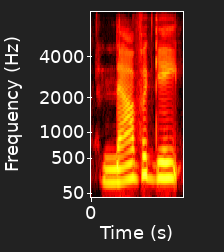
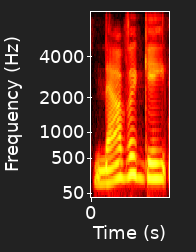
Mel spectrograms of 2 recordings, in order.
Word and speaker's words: navigate: a quick question and navigate water don't pronounce the final t on navigate just hold your tongue in that position and then the T in water changes to a flap or a d navigate water and we have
